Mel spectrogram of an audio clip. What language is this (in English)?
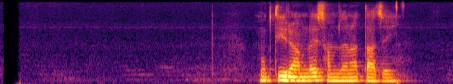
Nepali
